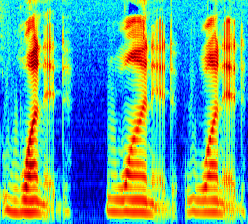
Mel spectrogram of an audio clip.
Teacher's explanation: This first T totally dropped. That's pretty common in this word because it comes after an N. Lots of other people will do that.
